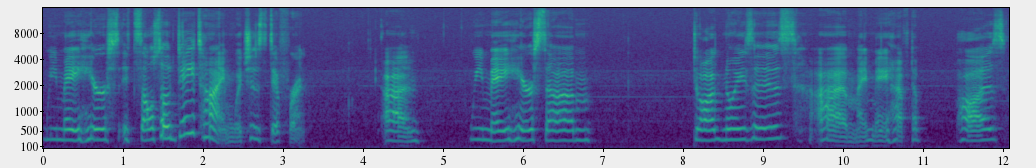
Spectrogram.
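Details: Woman with a neurological condition causing tremor of the hands, voice and head, plus mild tardive dyskinesia; she strains to talk because of it, making her throat sore: vocal tremor.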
